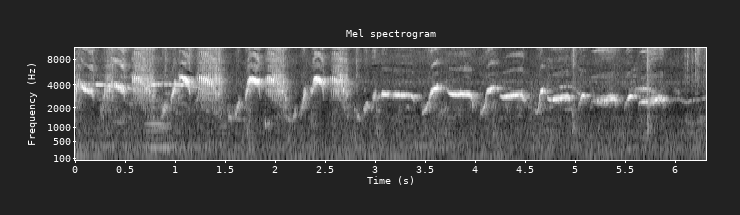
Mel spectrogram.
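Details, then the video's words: Tame caged Chinese hwamei song: a series of loud, looping whistled phrases repeated about every half second, bright and clear, with a low hum in the background. "Họa mi đẹp hót hay"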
